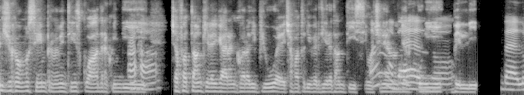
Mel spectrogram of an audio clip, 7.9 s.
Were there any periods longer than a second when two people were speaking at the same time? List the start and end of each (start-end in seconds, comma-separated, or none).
5.5-6.9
